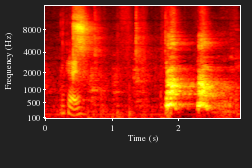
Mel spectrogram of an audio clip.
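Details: Labradors Lola, Dale and Max in an Omaha home during door-behaviour training; a brief human voice, then two loud, sharp barks in quick succession near the end.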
